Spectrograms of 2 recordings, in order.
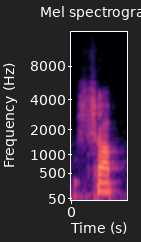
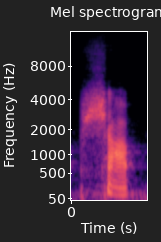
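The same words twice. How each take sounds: First: British সপ with rounded O; British pronunciation. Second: American সাপ (shop) as SHAHP; American pronunciation. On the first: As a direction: say সপ as SHOP, lips rounded. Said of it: "ব্রিটিশরা যেসব জায়গায় অ". (সপ-এ অ, British উচ্চারণ) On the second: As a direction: open AH in সাপ. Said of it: "উচ্চারণ করে আ". (সাপ-এ আ, American উচ্চারণ) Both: Shown as a demonstration.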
